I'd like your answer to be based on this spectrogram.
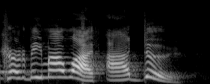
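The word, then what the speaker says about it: I do (ἰδού): The Greek word for the word behold is a word spelled I-D-O-U. And it's pronounced I do.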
